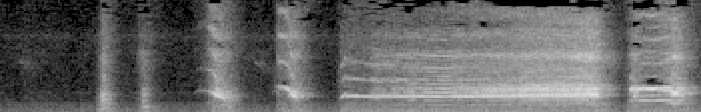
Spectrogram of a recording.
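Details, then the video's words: Female red junglefowl calling to attract males: a few short soft clucks, then a long drawn-out ringing note that holds steady for over a second before breaking off, followed by one brief final note. "Suara ayam hutan betina pikat"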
